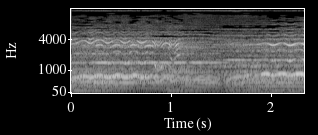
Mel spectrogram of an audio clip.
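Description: Operatic soprano holding high sustained notes with a wide vibrato over an orchestra, moving up to a higher note a little past halfway.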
